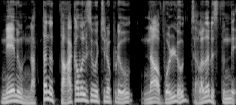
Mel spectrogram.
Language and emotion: Telugu, disgusted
